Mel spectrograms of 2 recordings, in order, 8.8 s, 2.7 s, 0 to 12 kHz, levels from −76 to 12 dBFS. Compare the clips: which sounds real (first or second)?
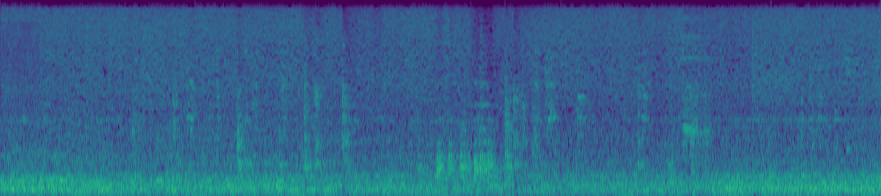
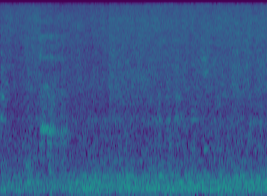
first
